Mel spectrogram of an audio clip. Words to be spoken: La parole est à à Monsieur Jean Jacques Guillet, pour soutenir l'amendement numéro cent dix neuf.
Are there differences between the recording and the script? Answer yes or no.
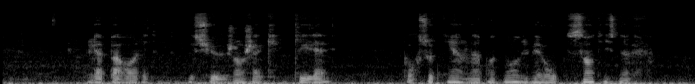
no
